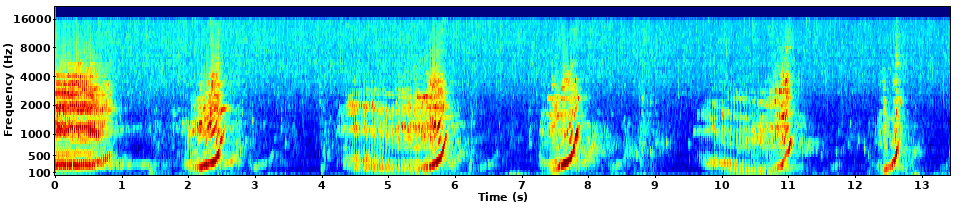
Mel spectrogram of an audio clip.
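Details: Underwater in the Revillagigedo Archipelago Marine Reserve, a male humpback whale sings: groaning, moaning units that sweep sharply upward, repeated every few seconds.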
